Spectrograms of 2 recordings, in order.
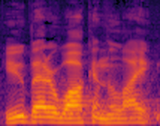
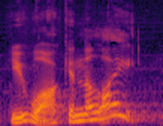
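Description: First: Brisk, firm command; pressing admonishment at a fast clip; imperative. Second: Lifted, easy affirmation; higher, unforced assurance; statement of fact. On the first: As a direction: order it as a quick warning. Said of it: "if you want the imperative". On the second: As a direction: state it as who they already are, pitch rising at the end. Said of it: "I'm emphasizing here, you do". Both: Shown as a demonstration.

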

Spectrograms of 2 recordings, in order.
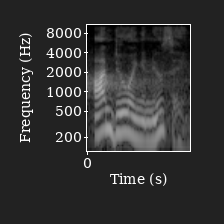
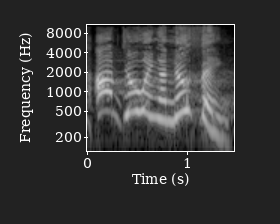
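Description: First: Said in the usual way. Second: "I'm doing a new thing!" said higher and louder, stress on I'm; with exclamation mark. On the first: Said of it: "it's not". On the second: Shown as a demonstration. Preacher showing the congregation the exclamation, loud and high. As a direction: proclaim it, punching "I'm". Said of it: "Exclamation mark".

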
